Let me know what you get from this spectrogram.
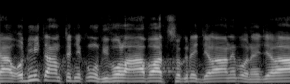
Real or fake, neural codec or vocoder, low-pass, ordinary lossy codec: fake; autoencoder, 48 kHz, 128 numbers a frame, DAC-VAE, trained on Japanese speech; 10.8 kHz; Opus, 24 kbps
